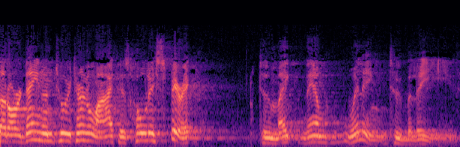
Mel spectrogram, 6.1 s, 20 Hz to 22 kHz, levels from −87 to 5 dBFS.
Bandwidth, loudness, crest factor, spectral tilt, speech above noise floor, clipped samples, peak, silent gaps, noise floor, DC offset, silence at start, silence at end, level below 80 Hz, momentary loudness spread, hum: 8 kHz; -18 LUFS; 16 dB; -6 dB/octave; 29 dB; under 0.1%; -2 dBFS; none; -47 dBFS; under 0.1%; 0 s; 0 s; -58 dBFS; 10 LU; none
